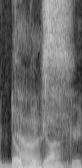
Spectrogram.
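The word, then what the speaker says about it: Doppelgänger: Well, actually, you're pronouncing it in English. I'm saying it the way the Germans say it.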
